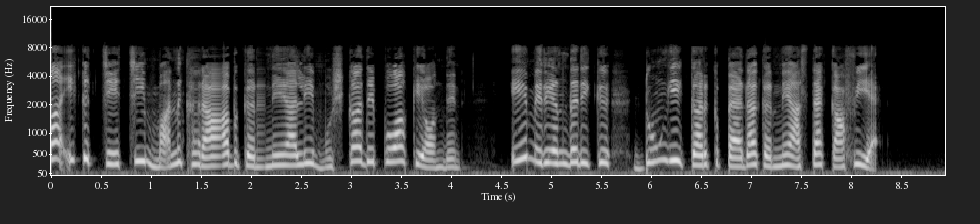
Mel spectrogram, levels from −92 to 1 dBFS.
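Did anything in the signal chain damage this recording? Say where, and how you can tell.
Yes. Three short stalls from late packets sit at the network and jitter-buffer stage, at 1.43, 1.61 and 2.07 s. The speech holds on one sound for 38, 98 and 70 ms, with a slight buzz or dip, then resumes where it left off. The buffer ran dry and stretched the last audio until each packet arrived.

A jitter buffer speed-up runs from 7.52 to 8.94 s, also in the buffer of the Opus call path. The speech plays about 7% fast at unchanged pitch and sounds hurried. The receiver trimmed pitch-period slices, roughly a tenth of a second in total, to shed excess buffered delay.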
